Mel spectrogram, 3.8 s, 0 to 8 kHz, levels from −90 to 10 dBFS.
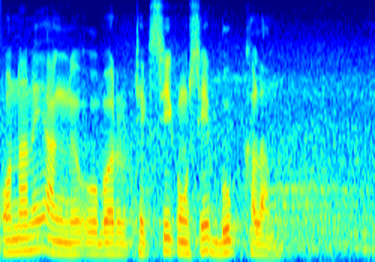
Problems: none marked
